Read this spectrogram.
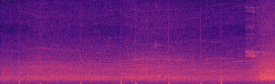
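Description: A basketball bounces repeatedly on a wooden court.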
